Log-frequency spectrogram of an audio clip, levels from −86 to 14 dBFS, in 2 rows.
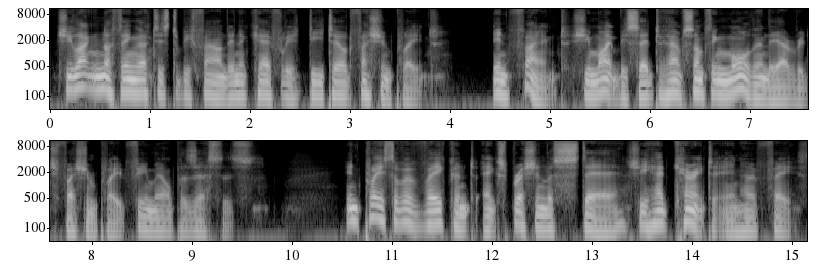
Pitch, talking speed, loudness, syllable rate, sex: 105 Hz, 170 wpm, -20 LUFS, 5.4 syllables/s, male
